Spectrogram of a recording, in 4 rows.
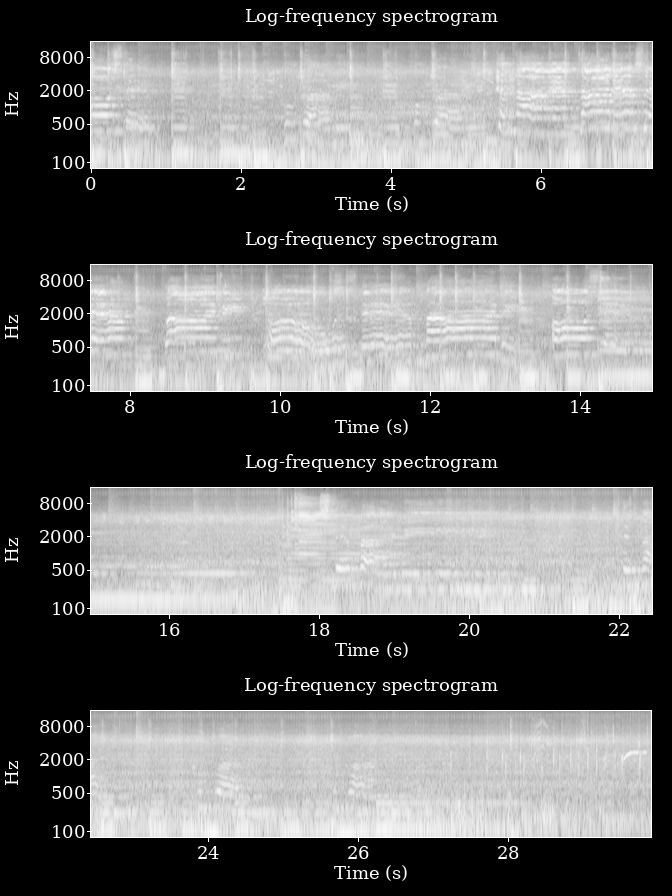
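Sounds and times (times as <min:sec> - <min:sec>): woman singing into microphone: 0:00.0 - 0:01.0, 0:02.6 - 0:15.0, 0:17.9 - 0:21.0, 0:21.8 - 0:23.2, 0:23.8 - 0:27.1
cajon drum: 0:00.0 - 0:18.3, 0:19.7 - 0:29.9
acoustic guitar: 0:00.0 - 0:29.9.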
